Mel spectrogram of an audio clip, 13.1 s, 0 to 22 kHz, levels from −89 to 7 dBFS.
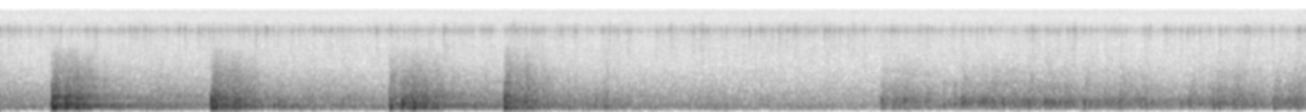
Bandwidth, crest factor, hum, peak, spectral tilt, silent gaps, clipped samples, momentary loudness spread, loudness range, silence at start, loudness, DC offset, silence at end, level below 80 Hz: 15.5 kHz; 24 dB; none; 0 dBFS; -8 dB/octave; none; under 0.1%; 22 LU; 16 LU; 0 s; -25 LUFS; under 0.1%; 0 s; -68 dBFS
